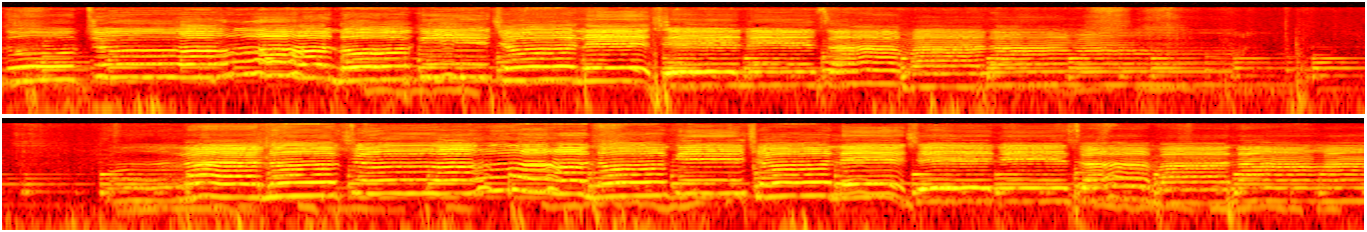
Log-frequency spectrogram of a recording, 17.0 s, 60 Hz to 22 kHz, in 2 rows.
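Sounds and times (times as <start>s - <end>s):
woman singing: 0.0s - 7.8s, 9.2s - 17.0s
light instrumental accompaniment: 0.0s - 17.0s.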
